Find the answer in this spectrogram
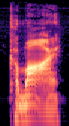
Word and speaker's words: Khmer: correct them and say, did you know that Khmer is actually pronounced Kamai? And this is Kamai language.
